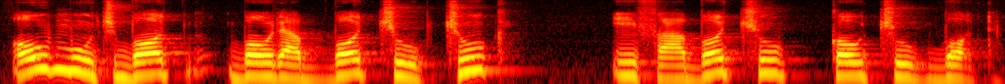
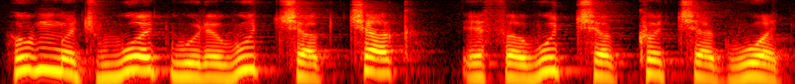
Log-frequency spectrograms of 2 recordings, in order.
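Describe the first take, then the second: First: Words are read with full Spanish sounds throughout. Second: Reduced vowels give a near-English pronunciation. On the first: The speaker calls it wrong. "Without respecting the rules of English pronunciation in Spanish" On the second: The speaker calls it right. "This already sounds a lot more like correct"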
